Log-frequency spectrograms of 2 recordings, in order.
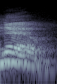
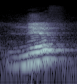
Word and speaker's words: nerf: On ne dit pas neuf, on dit nerf. F ici ne se prononce pas.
